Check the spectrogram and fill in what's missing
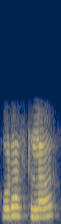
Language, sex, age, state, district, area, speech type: Odia, female, 45-60, Odisha, Angul, rural, conversation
